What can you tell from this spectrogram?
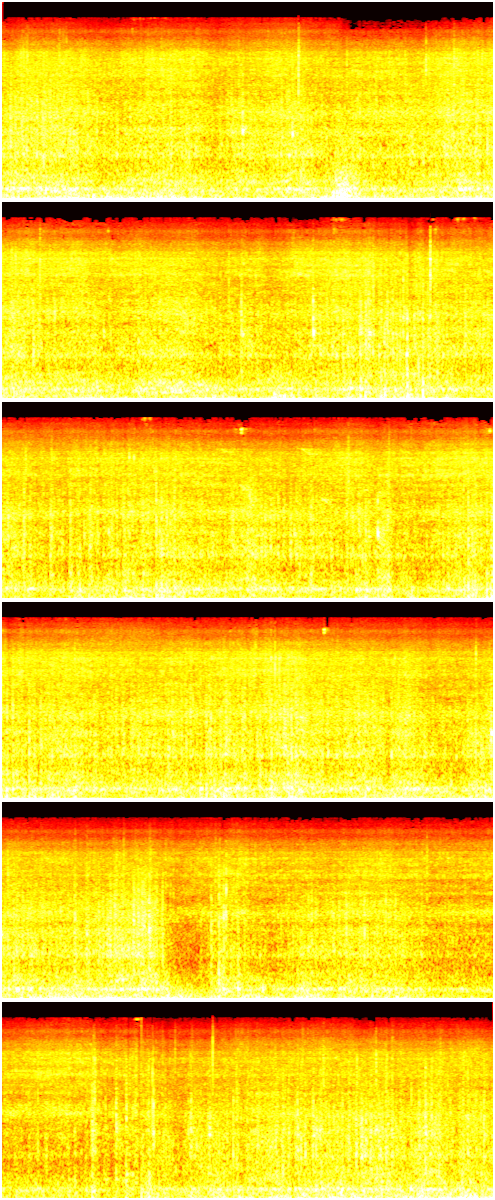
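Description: Mountain bike riding fast down a dirt and gravel trail: tyres rolling over loose stones and the bike rattling, with a steady low rumble of wind on the microphone.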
